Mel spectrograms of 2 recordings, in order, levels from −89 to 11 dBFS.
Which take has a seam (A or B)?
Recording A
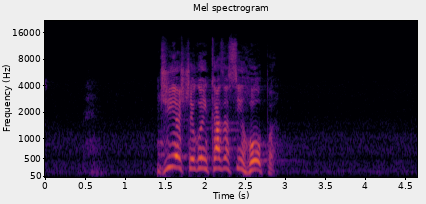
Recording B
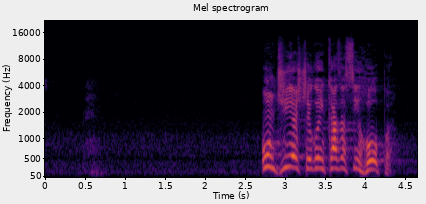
A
